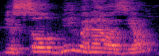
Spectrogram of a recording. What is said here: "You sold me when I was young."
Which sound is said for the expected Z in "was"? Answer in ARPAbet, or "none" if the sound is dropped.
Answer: Z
